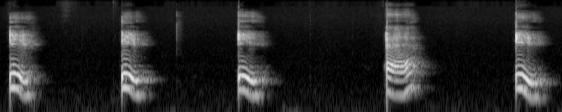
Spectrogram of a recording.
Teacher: though we don't smile it's miserable short and miserable okay so keep it short and keep your mouth also not smiling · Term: miserable e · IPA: ɪ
